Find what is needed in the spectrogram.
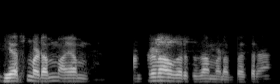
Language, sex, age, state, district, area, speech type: Tamil, male, 18-30, Tamil Nadu, Ranipet, urban, conversation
